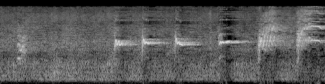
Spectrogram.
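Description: A grey-cheeked bulbul gives a quick run of short, hoarse, buzzy notes about three per second, mid-high in pitch and growing harsher toward the end.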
